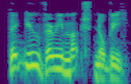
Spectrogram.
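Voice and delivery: high start dropping away; sour, sarcastic thanks; bitter thanks. A narrator's reading. Sergeant rebuffing his friend's suggestion, mildly bitter. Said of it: "he said bitterly".

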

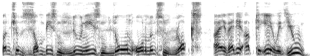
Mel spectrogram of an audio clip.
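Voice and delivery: angry shout. Acted. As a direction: blow up at the cheeky constables. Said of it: "and shouted".

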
